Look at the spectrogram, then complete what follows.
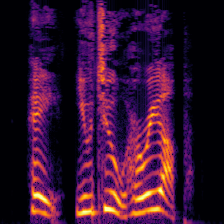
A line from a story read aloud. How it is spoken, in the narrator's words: barked a soldier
